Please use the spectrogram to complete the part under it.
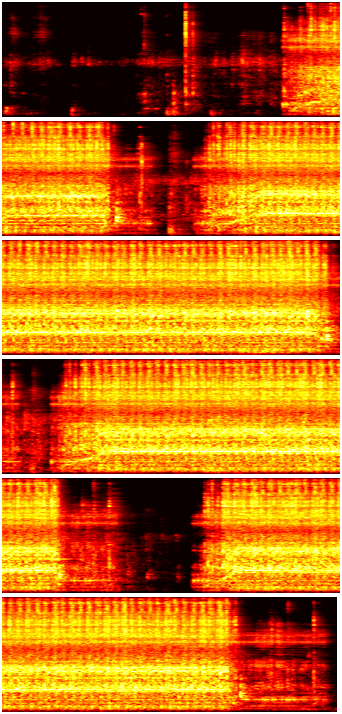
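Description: Half square triangles of fabric feed through a sewing machine in three long, loud bursts of rapid stitching. Short silences and a few faint clicks separate the bursts.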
